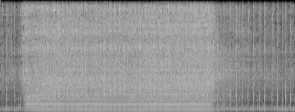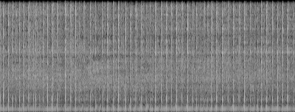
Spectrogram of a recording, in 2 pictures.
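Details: String trimmer that had spark, some compression and fuel but wouldn't start, now running after suspected bad coil replaced and fuel flow confirmed, carb untouched: catches at once, revs high and steady about four seconds, drops to even idle; runs properly.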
